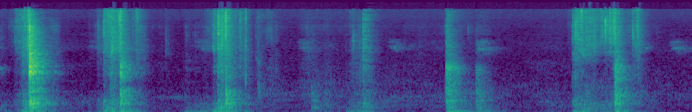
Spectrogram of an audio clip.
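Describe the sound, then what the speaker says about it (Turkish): A knife chops garlic cloves on a cutting board in six separate bursts, each a quick cluster of sharp knocks, with short pauses between them and no talking. "iki diş de sarımsak doğrayacağım içine"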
